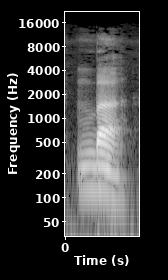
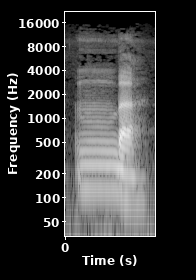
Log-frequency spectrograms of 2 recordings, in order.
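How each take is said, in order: Both takes have the same delivery.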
